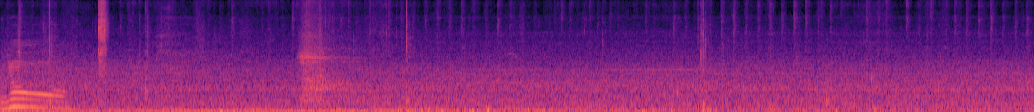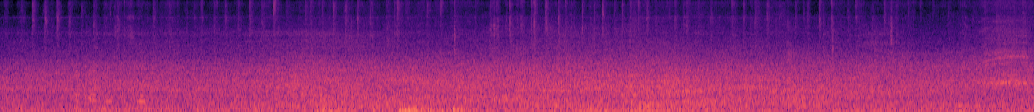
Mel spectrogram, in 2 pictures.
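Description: Background noise with faint, indistinct voices, a low steady hum for the first few seconds and a few sharp clicks.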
